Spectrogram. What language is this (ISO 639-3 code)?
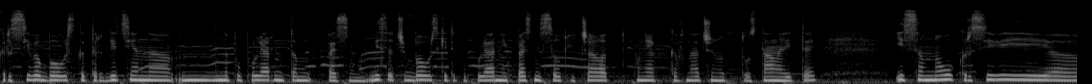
bul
